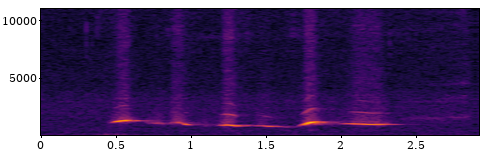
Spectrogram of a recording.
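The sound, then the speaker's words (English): A person whistles a short, clear melody of a few sustained notes. The pitch glides between them, sliding down and then back up, over a faint low background hum with no talk. “whistling the time away”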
